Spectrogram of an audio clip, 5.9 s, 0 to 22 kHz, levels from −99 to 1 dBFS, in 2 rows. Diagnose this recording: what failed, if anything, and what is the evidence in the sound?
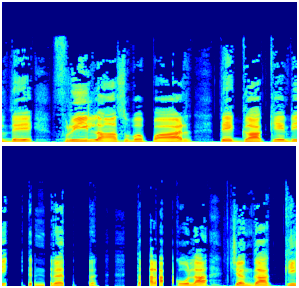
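Digital broadcast dropout at reception: from 2.98 to 4.66 s the speech mutes in scattered holes up to 0.16 s, each with 8 ms fades. The gaps are true silence, not concealed as packet loss would be.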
